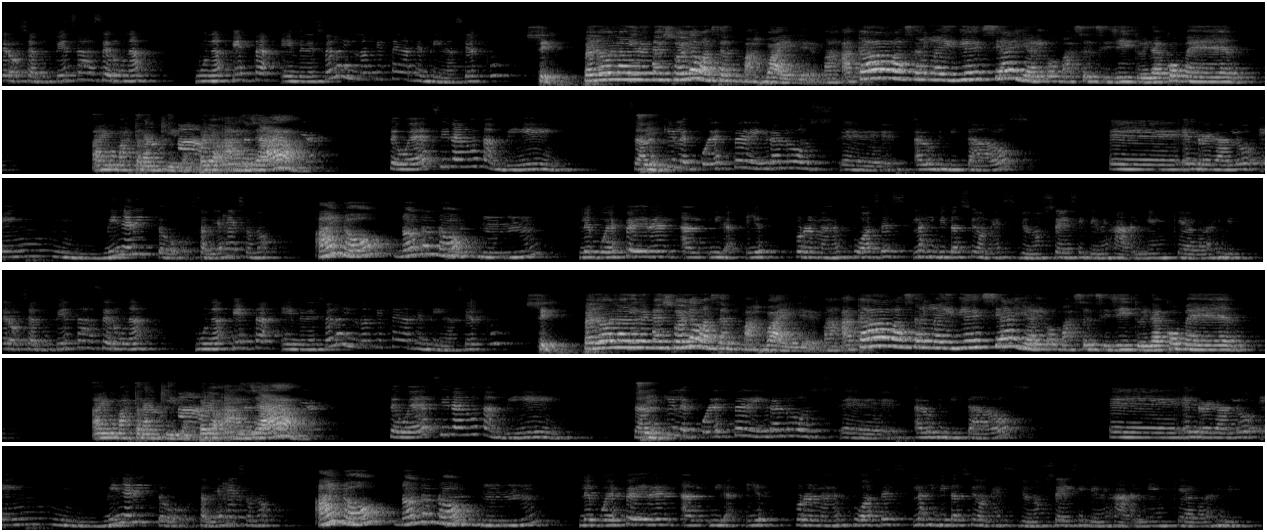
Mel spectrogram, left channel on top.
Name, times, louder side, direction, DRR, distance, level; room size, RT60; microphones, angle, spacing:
voice 1, 0.0-1.5 1.9-5.0 6.2-6.4 14.0-15.7 16.5-18.3 18.9-22.9 23.7-27.9 29.7-30.7 31.0-32.9 33.2-37.6, left 2 dB, 15° left, 1 dB, 1.4 m, -37 dB
voice 2, 5.8-12.3 13.5-15.6 19.0-19.2 28.4-29.9, equal, 35° right, -5 dB, 3.0 m, -27 dB
9.4 x 4.9 x 5.6 m, 0.65 s
head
